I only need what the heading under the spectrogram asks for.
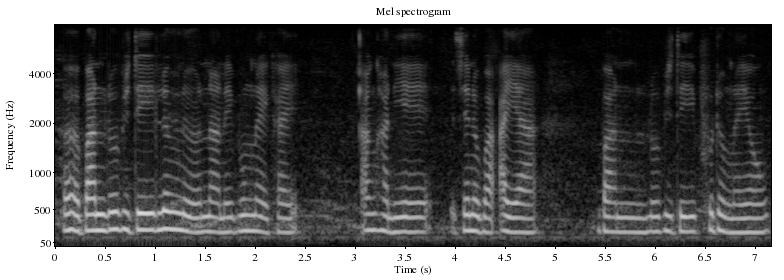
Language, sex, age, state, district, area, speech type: Bodo, female, 45-60, Assam, Chirang, rural, spontaneous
